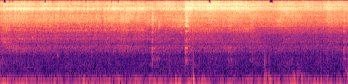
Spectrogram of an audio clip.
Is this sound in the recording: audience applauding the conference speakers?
no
